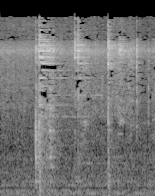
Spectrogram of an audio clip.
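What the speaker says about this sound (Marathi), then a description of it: "नुसतं असं हलवून घ्यायचं म्हणजे झालं।" Boiled potato in a frying pan is stirred with a utensil, making four distinct scraping clinks about half a second apart over a soft, constant sizzle. No one speaks.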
